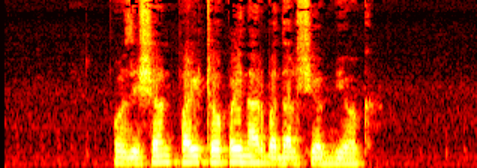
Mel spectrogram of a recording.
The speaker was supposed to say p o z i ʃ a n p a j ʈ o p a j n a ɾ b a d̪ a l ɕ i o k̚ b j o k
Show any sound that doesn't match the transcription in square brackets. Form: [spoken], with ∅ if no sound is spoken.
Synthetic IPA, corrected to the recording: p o z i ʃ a n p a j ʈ o p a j n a ɾ b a d̪ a l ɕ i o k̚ b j o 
